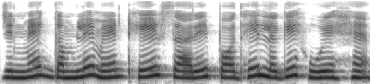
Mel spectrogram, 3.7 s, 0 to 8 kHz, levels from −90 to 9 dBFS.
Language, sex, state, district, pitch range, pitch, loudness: Hindi, female, Uttar Pradesh, Lucknow, 235-275 Hz, 245 Hz, -10 LUFS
